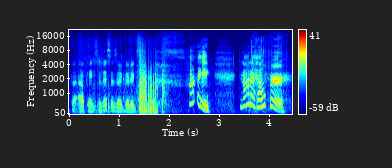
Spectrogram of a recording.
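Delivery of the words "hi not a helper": high, loud bright hello; excited greeting. Real, not acted. Greeting animal, teasing.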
